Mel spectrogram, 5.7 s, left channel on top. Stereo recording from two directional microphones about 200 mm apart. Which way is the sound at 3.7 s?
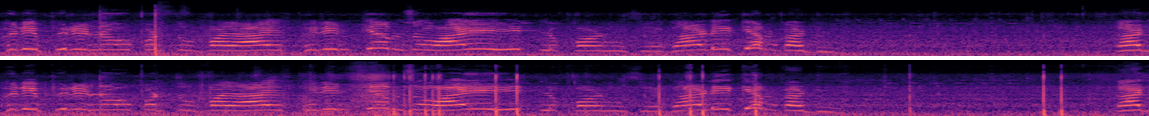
15° right (ahead or behind).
